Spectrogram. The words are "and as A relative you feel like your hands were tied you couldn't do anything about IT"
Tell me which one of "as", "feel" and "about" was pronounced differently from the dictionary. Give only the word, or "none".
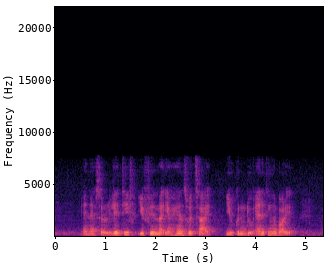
as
